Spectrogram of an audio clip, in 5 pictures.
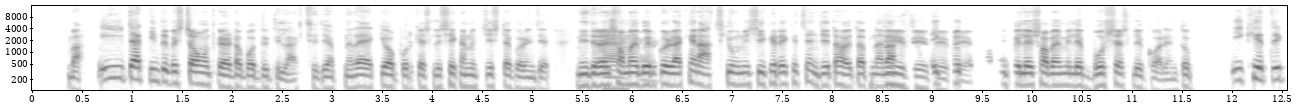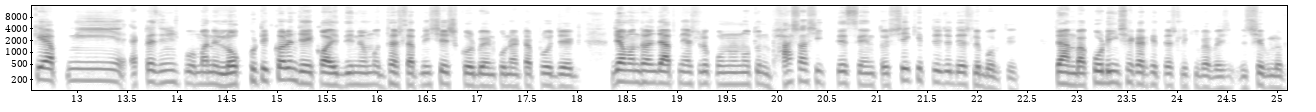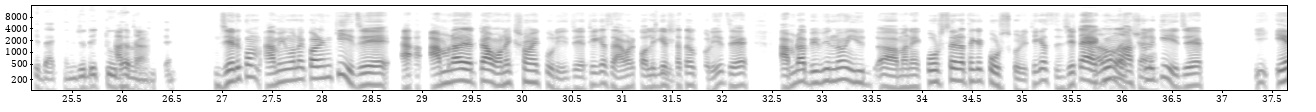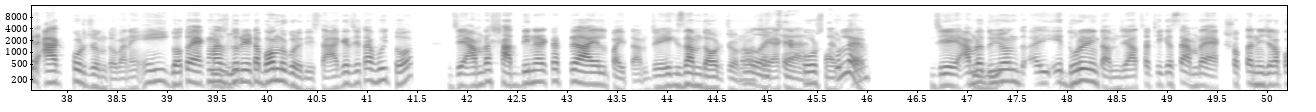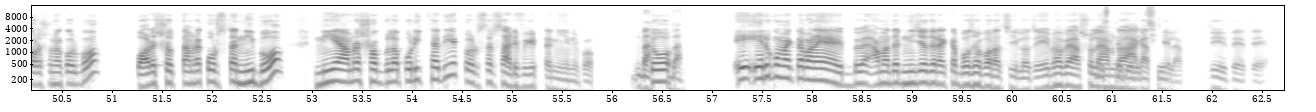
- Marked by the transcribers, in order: tapping
- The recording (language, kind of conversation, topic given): Bengali, podcast, ব্যস্ত জীবনে আপনি শেখার জন্য সময় কীভাবে বের করেন?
